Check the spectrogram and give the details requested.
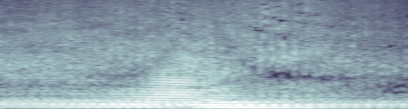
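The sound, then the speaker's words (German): A propeller airplane drones steadily overhead, its engine hum swelling and then easing as it passes, with no voices; the plane is flown up toward the clouds to influence the weather. “Im schlimmsten Fall fährt man hier zum Flugplatz, holt die Flugzeuge raus und fliegt den Wolken entgegen.”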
